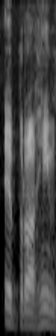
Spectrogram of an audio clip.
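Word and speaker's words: Ibrahim: change who I was they wanted me to pronounce it differently no it's ibraim Samra I just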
